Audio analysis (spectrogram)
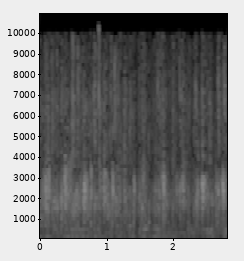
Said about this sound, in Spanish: Aplausos del público para el capitán de la escuadra del Rociana.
